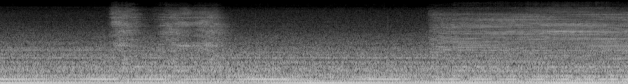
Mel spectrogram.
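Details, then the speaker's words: Skate profiling machine grinding a pair of CCM hockey blades, toe adjusted while pivoting on the heel bearing: steady motor hum with a light grinding rasp as the wheel just touches past the front line; normal profiling grind. "so you can hear it just just touching as we're passing that front line"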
